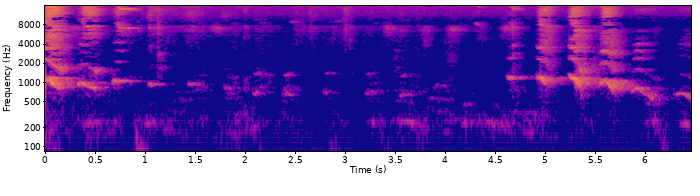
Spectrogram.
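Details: Flat-Coated Retriever puppy, 34 days old, during first-day clicker training with treats: repeated high whining whimpers, about three per second at first, fading into softer murmurs, then a louder burst of wavering cries near the end, with quiet human voice beneath.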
